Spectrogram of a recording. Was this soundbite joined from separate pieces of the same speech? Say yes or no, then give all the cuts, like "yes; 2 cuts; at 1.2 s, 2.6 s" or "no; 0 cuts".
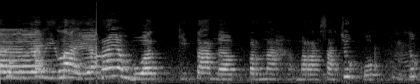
yes; 1 cut; at 1.0 s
